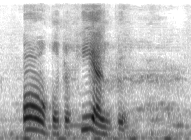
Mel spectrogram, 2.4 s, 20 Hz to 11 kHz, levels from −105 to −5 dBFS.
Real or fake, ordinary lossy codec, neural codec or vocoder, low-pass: fake; AAC, 48 kbps; codec, 44.1 kHz, 3.4 kbps, Pupu-Codec; 9.9 kHz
